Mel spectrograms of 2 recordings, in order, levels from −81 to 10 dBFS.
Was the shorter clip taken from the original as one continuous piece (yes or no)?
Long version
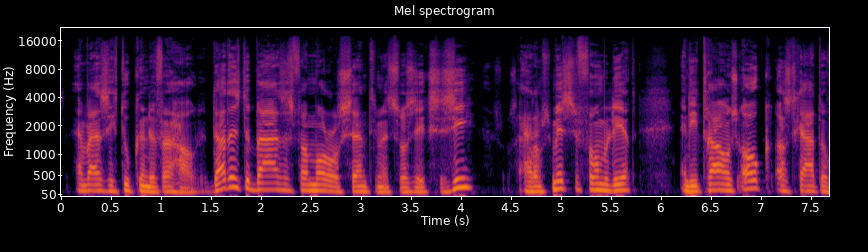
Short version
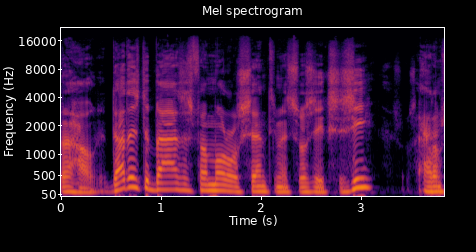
yes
